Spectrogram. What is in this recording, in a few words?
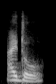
"Ido", Indian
